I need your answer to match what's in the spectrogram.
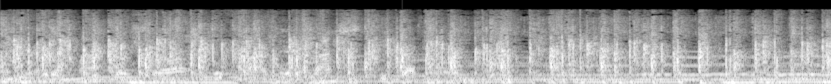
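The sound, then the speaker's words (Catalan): A crowd applauds loudly and steadily, dense clapping filling the whole stretch without a break, with a low musical tone running faintly underneath. “Escolta, moltíssimes gràcies, un aplaudiment per aquest moment.”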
